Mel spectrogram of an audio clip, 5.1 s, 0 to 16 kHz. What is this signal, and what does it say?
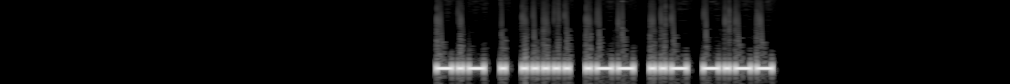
Morse code, heard as a keyed tone, about 44 wpm, 700 Hz. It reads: KE5WUY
